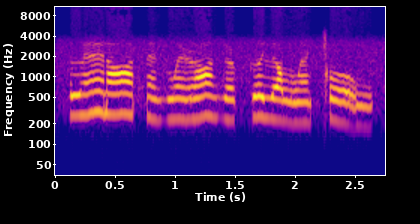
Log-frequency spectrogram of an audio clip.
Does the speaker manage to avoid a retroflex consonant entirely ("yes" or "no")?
no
